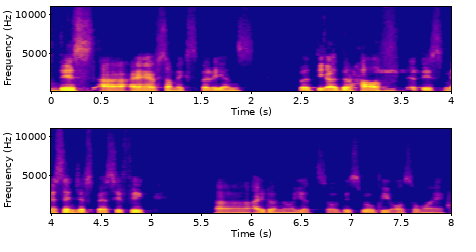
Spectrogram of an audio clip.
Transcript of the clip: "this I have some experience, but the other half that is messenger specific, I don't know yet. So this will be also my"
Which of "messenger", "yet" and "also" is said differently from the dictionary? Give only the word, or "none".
none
